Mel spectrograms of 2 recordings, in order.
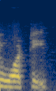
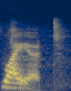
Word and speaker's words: Wyatt: I'm used to it because people from Eastern Europe call me Wati. Oh, okay. No, but I don't want to get the pronunciation of my, you know, OG subscribers wrong. So, yeah, now I know what your real pronunciation is, which is Wyatt.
